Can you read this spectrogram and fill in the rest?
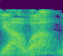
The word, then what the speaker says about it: Yahweh: Now some say that it could, another pronunciation is Yahweh with an A instead of an E. So that you have the Y and the H followed by AH.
